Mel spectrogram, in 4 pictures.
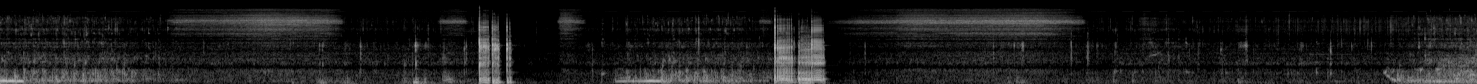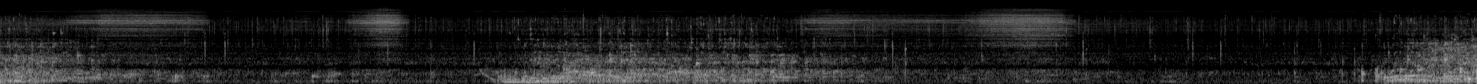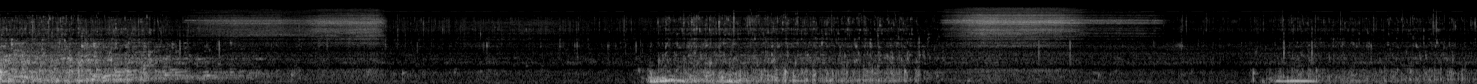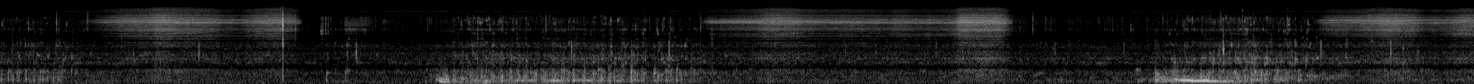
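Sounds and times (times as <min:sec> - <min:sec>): exhaled bubbles rumbling: 0:00.0 - 0:01.6, 0:06.1 - 0:07.9, 0:13.8 - 0:15.8, 0:19.6 - 0:23.3, 0:28.3 - 0:31.8, 0:35.9 - 0:38.9, 0:42.0 - 0:45.1, 0:48.6 - 0:51.4, 0:55.6 - 0:57.6
scuba regulator breathing: 0:01.6 - 0:03.6, 0:05.6 - 0:06.6, 0:07.4 - 0:11.6, 0:14.4 - 0:17.1, 0:18.2 - 0:19.4, 0:20.0 - 0:25.8, 0:29.1 - 0:33.6, 0:38.9 - 0:41.3, 0:45.2 - 0:48.0, 0:51.3 - 0:54.6, 0:56.0 - 0:59.0.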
